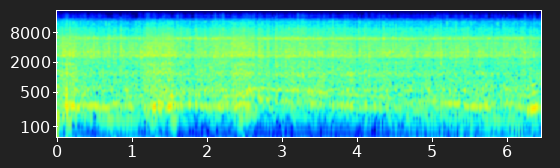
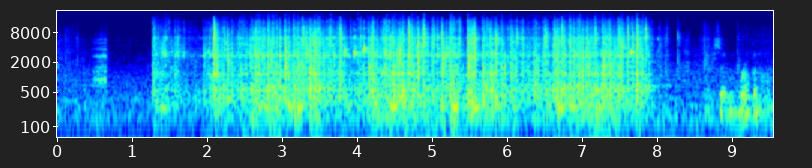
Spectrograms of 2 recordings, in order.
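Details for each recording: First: Electric-converted Yamaha WR250 at around 90 volts after front motor mount reinforcement and chain tensioned just past the 38 mm minimum: steady high electric whir with light even chain hiss, no rubbing or clunks; forward drive runs normally. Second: Yamaha WR250E after front motor mount reinforcement and chain tensioned just past 38 mm: fast, dry ticking and scraping for about six seconds while the wheel spins in reverse; forward is fine, something in the chain drive rubbing.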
